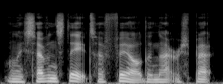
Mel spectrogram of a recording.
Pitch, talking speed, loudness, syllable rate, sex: 120 Hz, 215 wpm, -18 LUFS, 6.5 syllables/s, male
